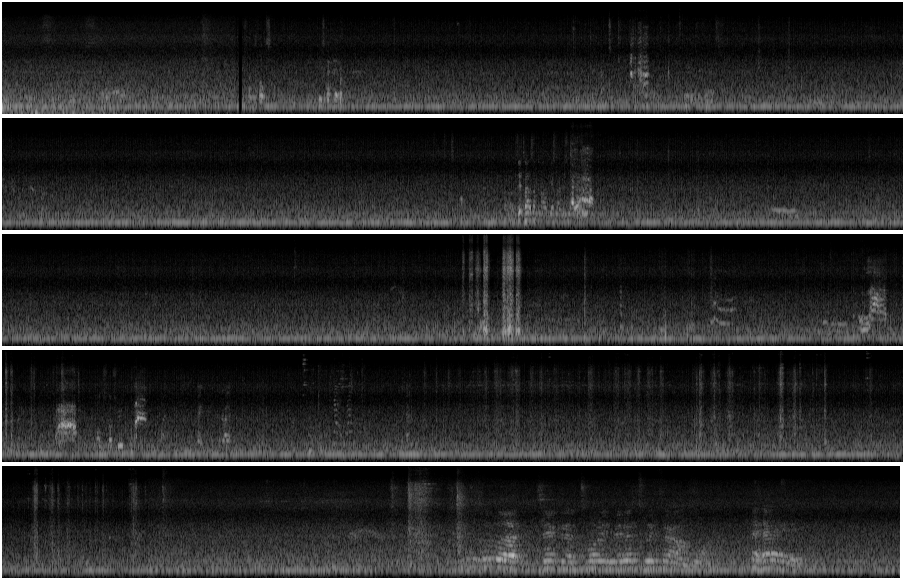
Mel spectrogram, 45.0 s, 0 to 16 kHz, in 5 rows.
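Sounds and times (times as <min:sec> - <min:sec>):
motor humming with hiss: 0:00.0 - 0:02.4
steady low hum: 0:00.0 - 0:45.0.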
